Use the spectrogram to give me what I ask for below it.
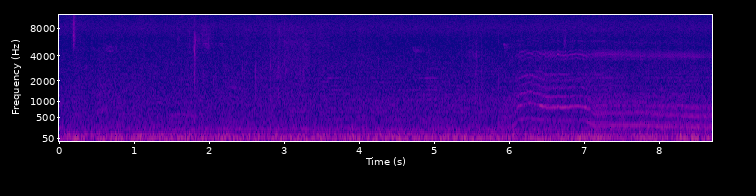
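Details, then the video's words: Mother cat with her kittens lets out a drawn-out, tonal meow that slides downward in steps near the end, heard over steady low rumbling background noise. "Mother Cat makes sounds"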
